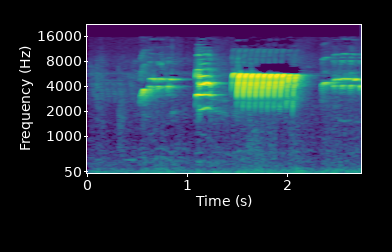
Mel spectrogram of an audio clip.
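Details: Male canary singing to court a female: short bright phrases, a buzzy note, then a fast rhythmic trill of rising notes, ending with a thin sustained whistle; quiet background.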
